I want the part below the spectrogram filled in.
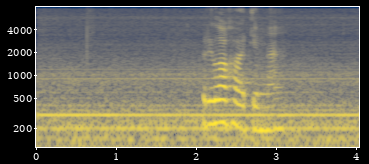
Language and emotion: Russian, neutral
